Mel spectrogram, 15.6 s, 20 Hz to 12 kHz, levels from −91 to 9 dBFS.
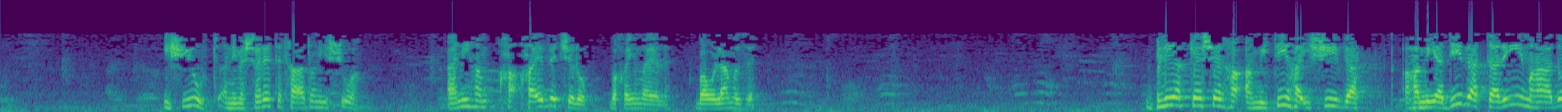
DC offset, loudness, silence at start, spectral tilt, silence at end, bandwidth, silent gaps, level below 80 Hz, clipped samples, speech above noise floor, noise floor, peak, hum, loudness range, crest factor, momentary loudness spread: under 0.1%; -13 LUFS; 0 s; -7.5 dB/octave; 0 s; 5.2 kHz; none; -46 dBFS; under 0.1%; 29 dB; -42 dBFS; 0 dBFS; none; 8 LU; 14 dB; 11 LU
